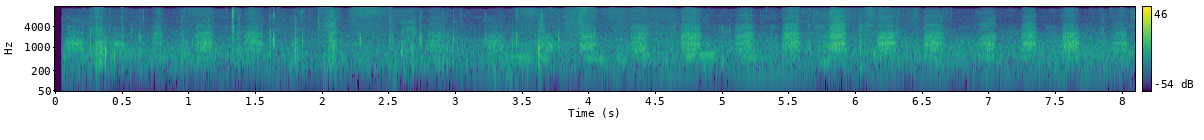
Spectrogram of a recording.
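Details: Margot, a schnauzer, pants in quick uneven breaths, about three per second, as a soft whimpering tone rises in places. A person talks in the background and a low steady hum runs underneath.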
